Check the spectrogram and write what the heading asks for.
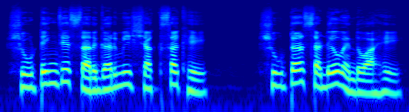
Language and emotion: Sindhi, neutral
